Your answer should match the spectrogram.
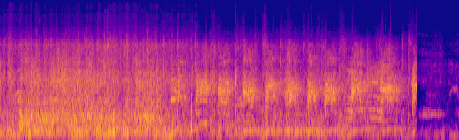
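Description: Muscovy ducks (entok) calling nonstop at close range, loud overlapping quacks and honks for over five seconds before cutting off abruptly.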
